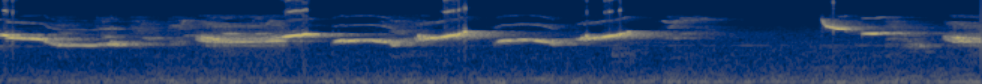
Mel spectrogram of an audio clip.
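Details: White-rumped shama singing, used as daily mastering to get other shamas to sing well: rich warbled whistles, slurred up and down with sharp high notes interspersed, brief pause before resuming.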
